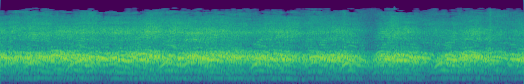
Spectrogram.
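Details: Large-billed Crows fighting caw harshly and continuously, loud raspy calls overlapping about twice a second with a brief lull near the end.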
